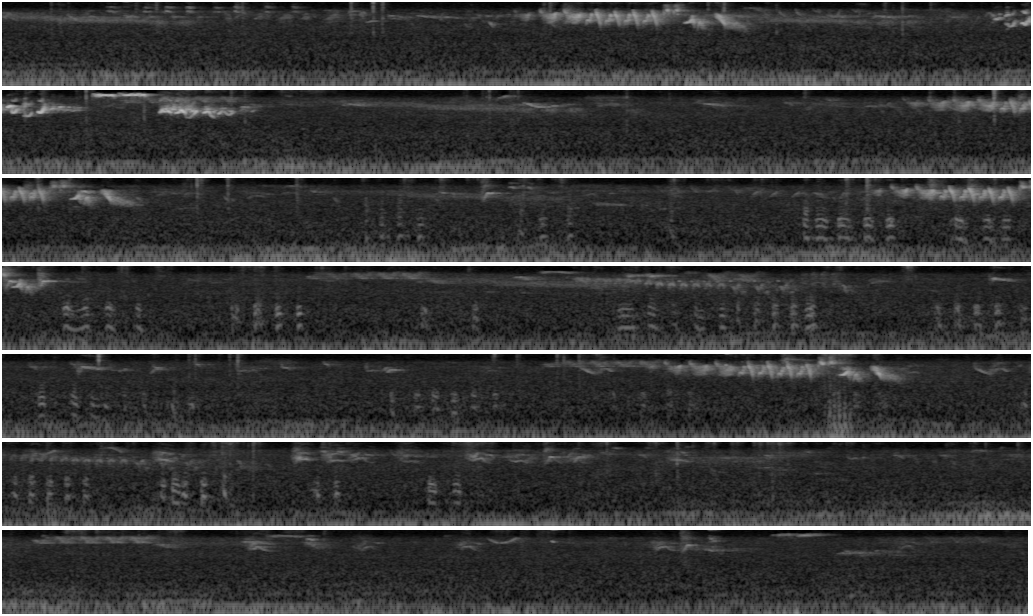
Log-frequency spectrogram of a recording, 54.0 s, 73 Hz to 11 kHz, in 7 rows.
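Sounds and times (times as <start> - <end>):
small birds chirping: 0.0 - 54.0
hens clucking: 18.1 - 19.8, 21.3 - 25.6, 27.7 - 32.6, 33.8 - 34.9, 38.4 - 42.2
low background rumble: 25.4 - 53.8.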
